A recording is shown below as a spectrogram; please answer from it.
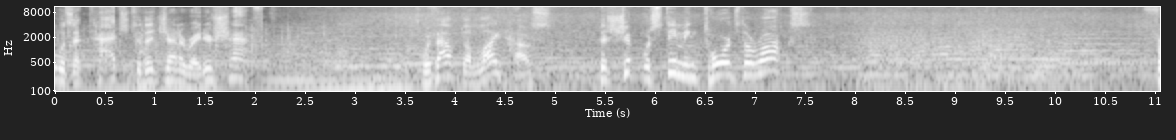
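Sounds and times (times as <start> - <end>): music with sustained notes: 0.0 - 11.0
steady rain: 0.0 - 11.0.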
